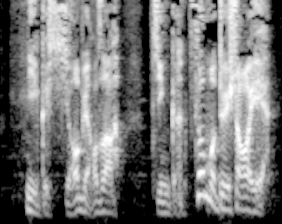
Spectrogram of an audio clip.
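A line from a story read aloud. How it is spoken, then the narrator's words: Harsh furious shout. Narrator (Chinese): 另一个人厉声吼道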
